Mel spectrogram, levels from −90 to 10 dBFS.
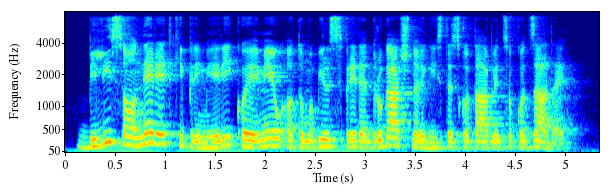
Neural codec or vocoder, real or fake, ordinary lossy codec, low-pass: none; real; none; 7.2 kHz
